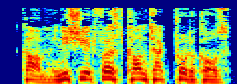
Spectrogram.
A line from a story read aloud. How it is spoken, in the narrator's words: Braun snapped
